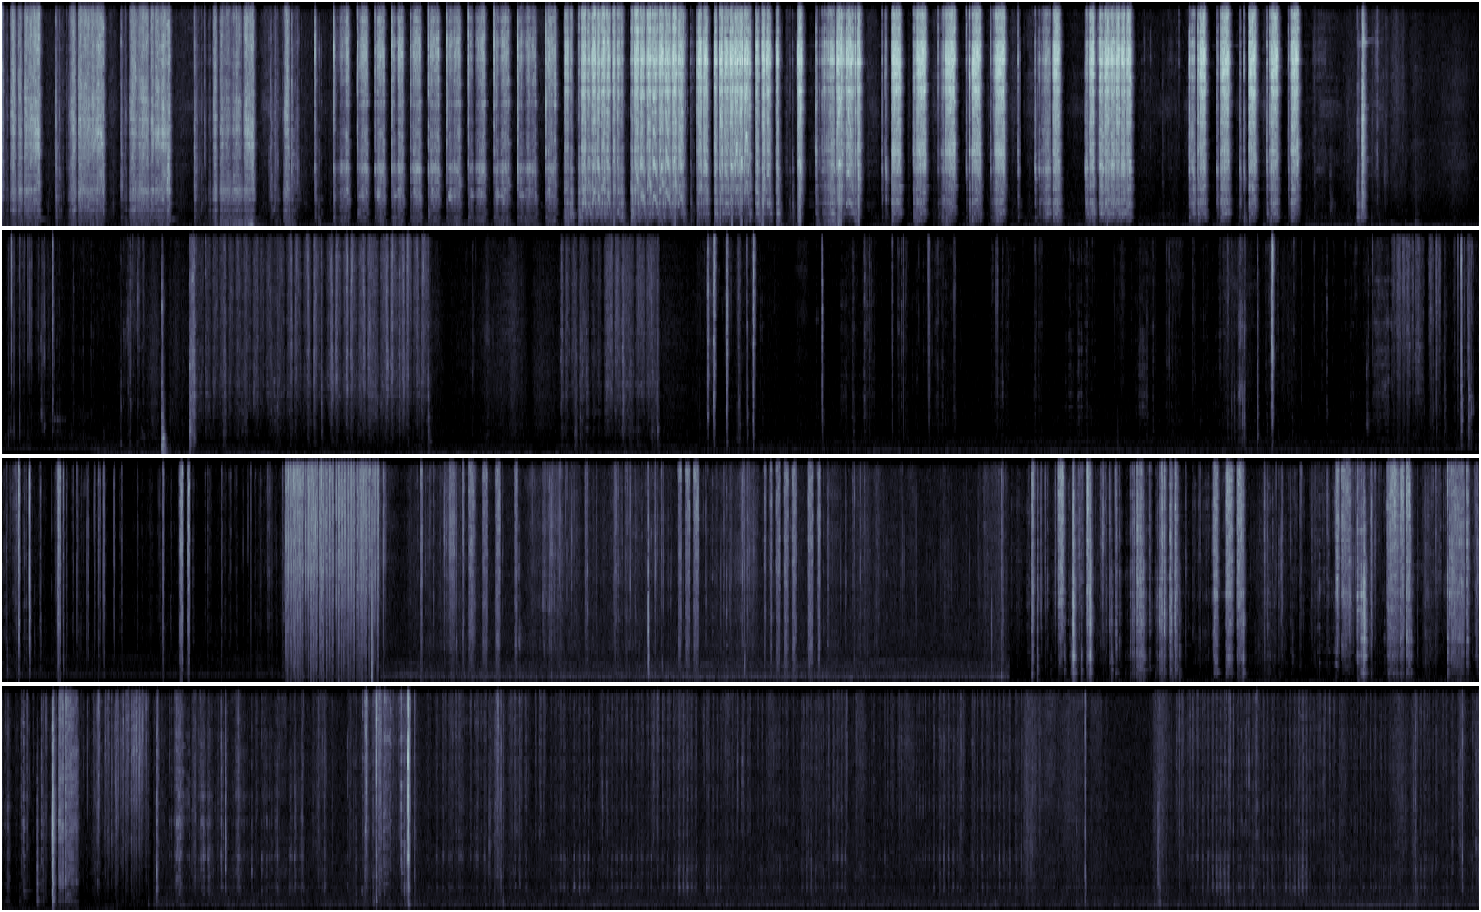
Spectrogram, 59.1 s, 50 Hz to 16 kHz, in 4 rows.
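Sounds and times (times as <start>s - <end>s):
sandpaper rubbing on metal blade: 0.0s - 11.3s, 11.9s - 13.0s
masking tape ripped off roll: 32.4s - 38.1s.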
